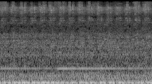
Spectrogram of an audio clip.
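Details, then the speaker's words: Ford 4.6 V8 under load rumbling unevenly with a stumbling beat, spark disappearing on cylinder 4; fixed by replacing a faulty new coil and regapping the spark plug. "ahora miren lo que pasa cuando se le hace fuerza [Música] como desaparece La chispa"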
